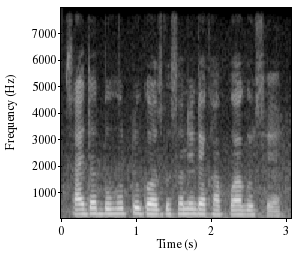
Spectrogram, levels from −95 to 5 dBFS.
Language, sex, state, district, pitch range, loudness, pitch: Assamese, female, Assam, Sonitpur, 175-200 Hz, -15 LUFS, 190 Hz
